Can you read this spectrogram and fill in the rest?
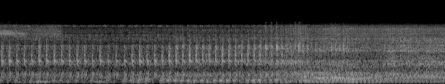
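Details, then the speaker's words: Honda Beat scooter CVT: rough, fast rattle at idle that disappears when revved; suspected worn roller housing, rollers or pulley, repaired by replacing roller housing and rollers. "Untuk keluhan sepeda motor ini bunyi berisik pada bagian CVT."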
